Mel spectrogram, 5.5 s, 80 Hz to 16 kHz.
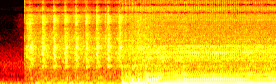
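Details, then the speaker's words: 2003 Yamaha TT-R 225 after a no-spark repair replacing the stator, ignition coil, plug cap and spark plug: quick cranking pulses, then it fires right up into a steady single-cylinder idle, a little cold-blooded. "so she runs all right guys so we finally got the bike all back together and as you can hear the thing fired right up it's a little cold bloody which is to be expected from these ttrs"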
